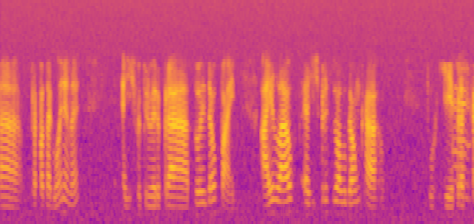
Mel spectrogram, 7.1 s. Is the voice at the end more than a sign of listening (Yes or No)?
No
